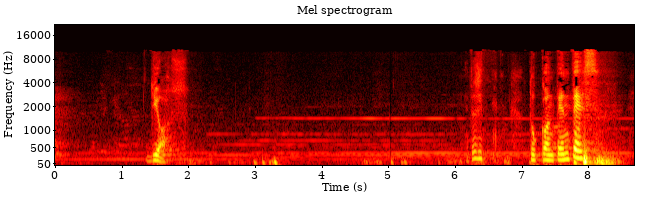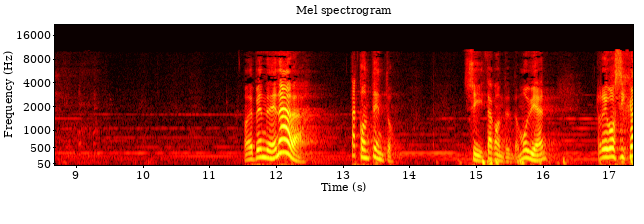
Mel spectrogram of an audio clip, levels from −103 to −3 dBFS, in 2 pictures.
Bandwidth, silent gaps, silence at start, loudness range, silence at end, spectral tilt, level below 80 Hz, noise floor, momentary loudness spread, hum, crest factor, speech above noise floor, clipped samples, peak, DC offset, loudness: 11 kHz; none; 1.4 s; 17 LU; 0 s; -5.5 dB/octave; -48 dBFS; -64 dBFS; 28 LU; none; 26 dB; 38 dB; under 0.1%; -4 dBFS; under 0.1%; -27 LUFS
